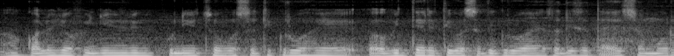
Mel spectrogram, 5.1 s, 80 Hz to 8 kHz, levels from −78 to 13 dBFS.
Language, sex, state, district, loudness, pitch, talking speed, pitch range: Marathi, male, Maharashtra, Pune, -14 LUFS, 125 Hz, 165 wpm, 120-125 Hz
